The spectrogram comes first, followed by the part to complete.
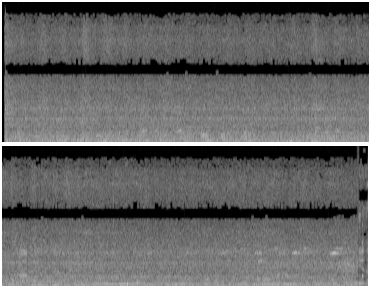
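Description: Western Railway suburban electric local train running along the platform: a steady rumble of wheels and motors, with a low whine that drifts slightly down in pitch over the last three seconds.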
